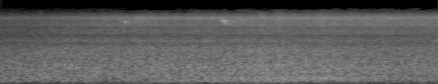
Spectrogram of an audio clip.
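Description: Scotrail multiple-unit passenger train moving slowly along the track past the platform: steady wheel and running noise, getting slightly louder.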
